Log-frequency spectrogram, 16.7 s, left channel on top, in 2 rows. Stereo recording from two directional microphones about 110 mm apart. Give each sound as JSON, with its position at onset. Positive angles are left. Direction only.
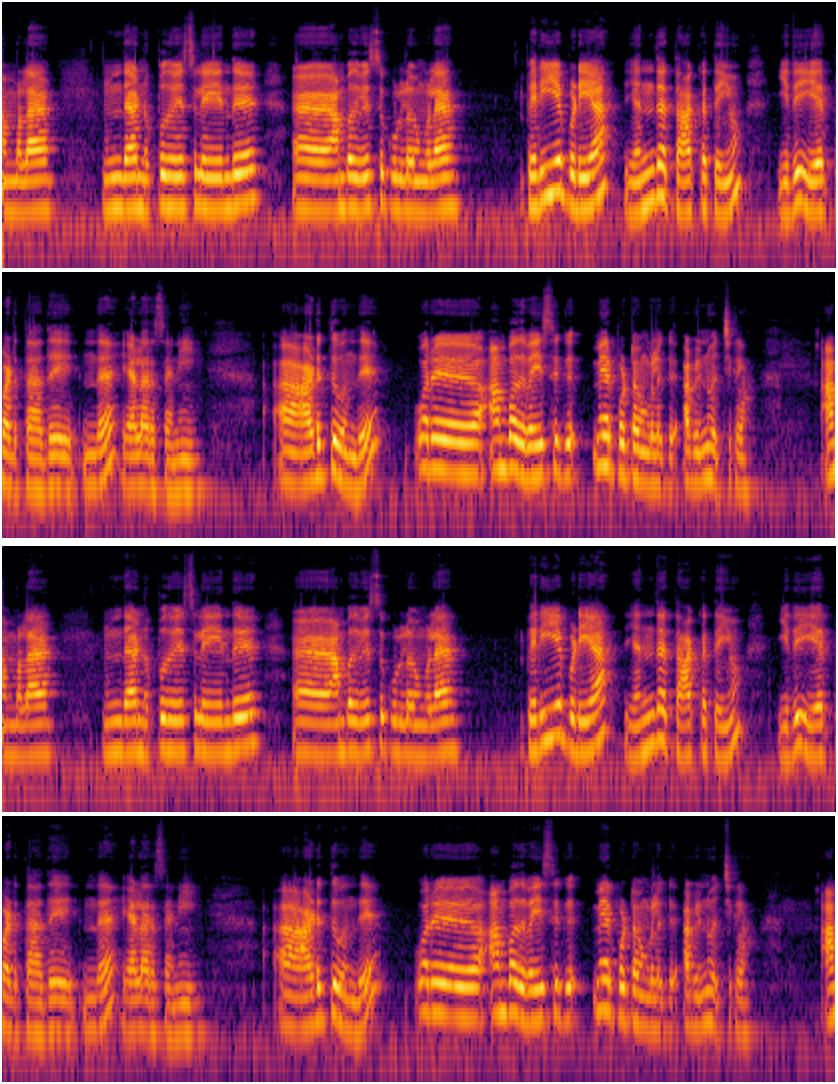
{"t": 0.0, "sound": "speech", "side_deg": 35}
